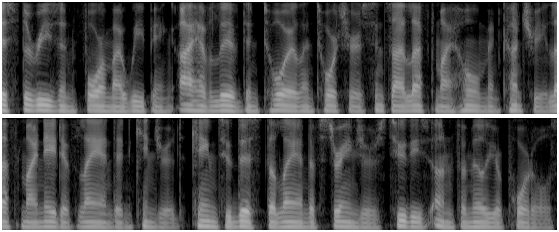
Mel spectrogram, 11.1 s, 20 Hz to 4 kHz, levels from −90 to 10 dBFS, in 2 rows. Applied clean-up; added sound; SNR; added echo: none; none; none; none.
